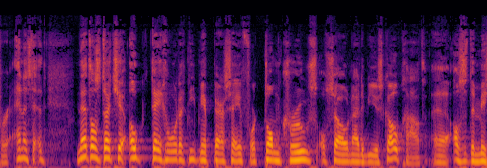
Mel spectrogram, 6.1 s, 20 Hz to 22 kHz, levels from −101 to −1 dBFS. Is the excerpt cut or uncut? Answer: uncut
